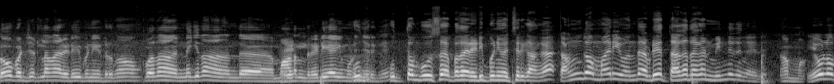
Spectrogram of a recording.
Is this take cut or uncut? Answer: uncut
